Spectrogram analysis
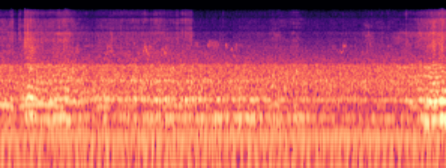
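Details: Honey bees lingering early in the morning around hive boxes and extracted supers left all day in a truck bed. A steady, droning buzz with a low hum runs throughout, with a slight rise at the end.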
